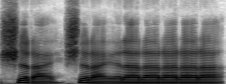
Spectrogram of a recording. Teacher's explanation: The word should, I would say is, I would write that with a schwa, should I. The D is a flap sound because it comes between 2 vowels or diphthongs.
